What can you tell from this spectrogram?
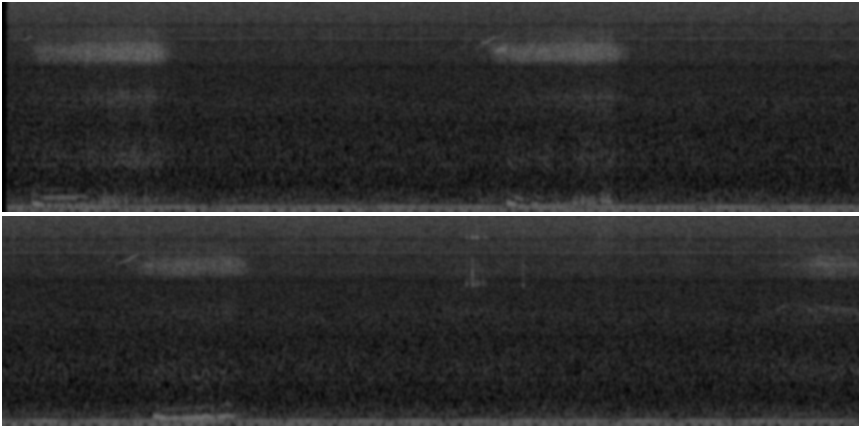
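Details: Leon, a plump pet cat nicknamed Debunyan who recently joined the family, snoring in sleep: three soft, raspy rumbling breaths roughly every three seconds, each with a faint airy hiss, over a steady low mechanical hum.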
